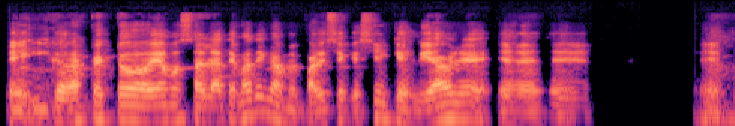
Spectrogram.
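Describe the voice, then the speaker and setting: A man with an Argentine accent teaching an online thesis workshop, talking in a hesitant way with many fillers. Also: deep voice. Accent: Argentine Spanish. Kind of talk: online class, thesis advising. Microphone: video call.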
